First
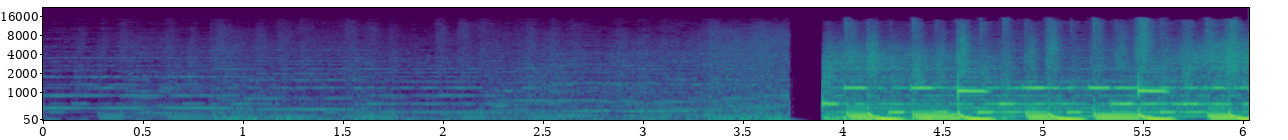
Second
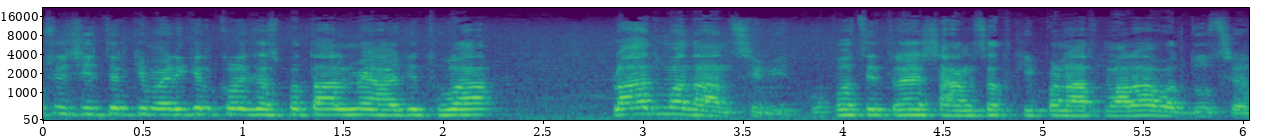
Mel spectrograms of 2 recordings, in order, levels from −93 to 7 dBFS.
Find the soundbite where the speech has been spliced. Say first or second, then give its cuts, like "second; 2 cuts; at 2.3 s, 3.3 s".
first; 1 cut; at 3.6 s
